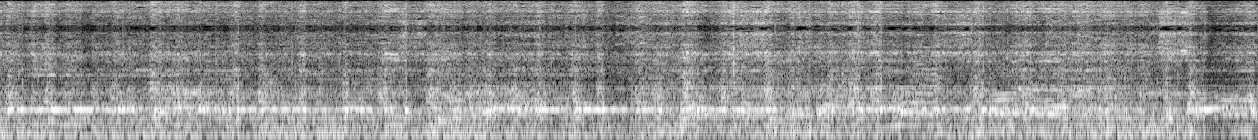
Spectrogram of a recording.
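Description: Volkswagen Fusca (Beetle) air-cooled flat-four engine and road noise heard from inside the cabin while driving: a steady low drone.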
